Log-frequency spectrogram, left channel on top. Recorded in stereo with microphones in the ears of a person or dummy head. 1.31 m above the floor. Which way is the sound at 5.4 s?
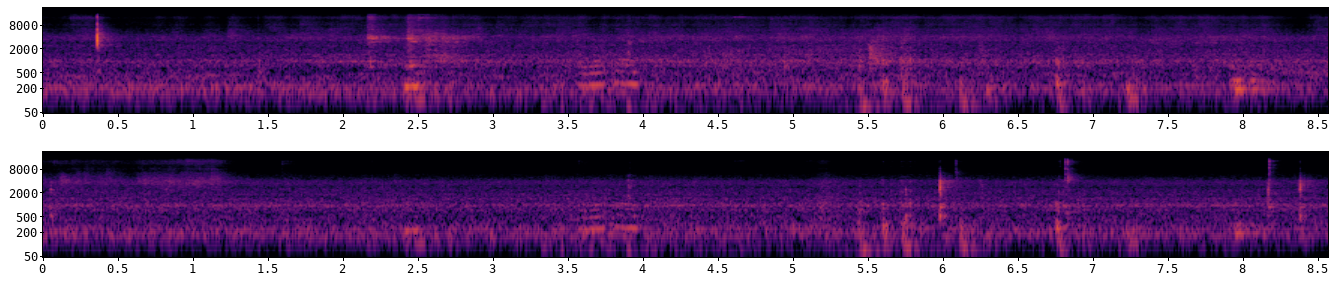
5° left (ahead or behind).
